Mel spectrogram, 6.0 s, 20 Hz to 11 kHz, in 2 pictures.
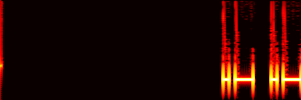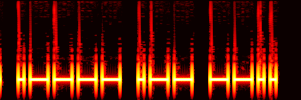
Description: Morse code, heard as a keyed tone, about 21 wpm, 700 Hz. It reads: AA1WZ
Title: USA Call Signs - 5 Characters - Repeated 2x - 20wpm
